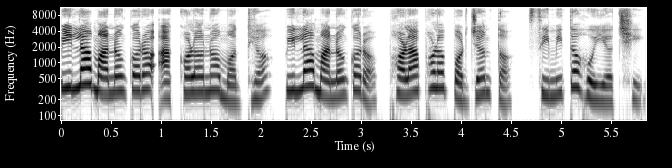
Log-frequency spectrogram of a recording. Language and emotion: Odia, neutral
